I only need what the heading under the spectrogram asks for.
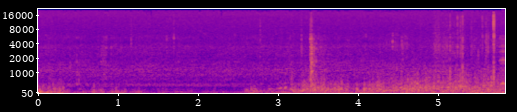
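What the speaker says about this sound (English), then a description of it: "They're little bees." Honeybees drone steadily around an open hive during an April inspection, a dense close buzz that thickens halfway through, with light wind rumble on the microphone and no voices.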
